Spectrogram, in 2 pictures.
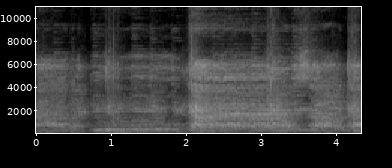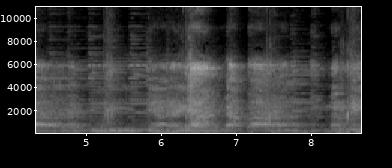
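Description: A congregation sings a Malay-language Christian worship song together, with hands clapping along.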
